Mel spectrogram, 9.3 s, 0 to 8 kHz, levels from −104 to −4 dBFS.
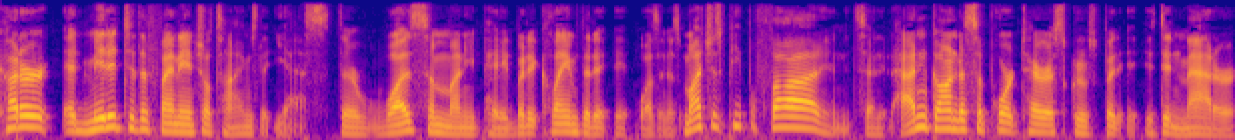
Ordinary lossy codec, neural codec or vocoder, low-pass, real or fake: MP3, 64 kbps; codec, 16 kHz, 8 kbps, FunCodec, trained on LibriTTS, 25 frames a second; 7.2 kHz; fake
